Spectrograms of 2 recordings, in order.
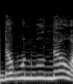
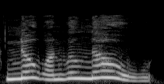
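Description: First: High, loud desperate insistence; urgent desperate plea. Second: Slow, drawn-out desperate plea; slow it right down, pleading; slow pitiful plea. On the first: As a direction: push it out urgently. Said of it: "almost threatening in his passion". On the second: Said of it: "pitiful also". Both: A narrator's reading.

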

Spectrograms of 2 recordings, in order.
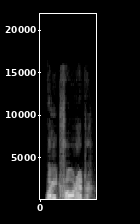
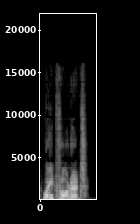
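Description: First: High tense hold-fire call; commanding shout. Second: Repeated high call, stress on it; commanding shout. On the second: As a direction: press the word it hard. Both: A narrator's reading. Captain holding fire.

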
